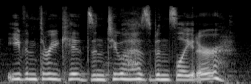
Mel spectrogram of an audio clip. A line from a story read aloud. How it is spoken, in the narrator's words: laughed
